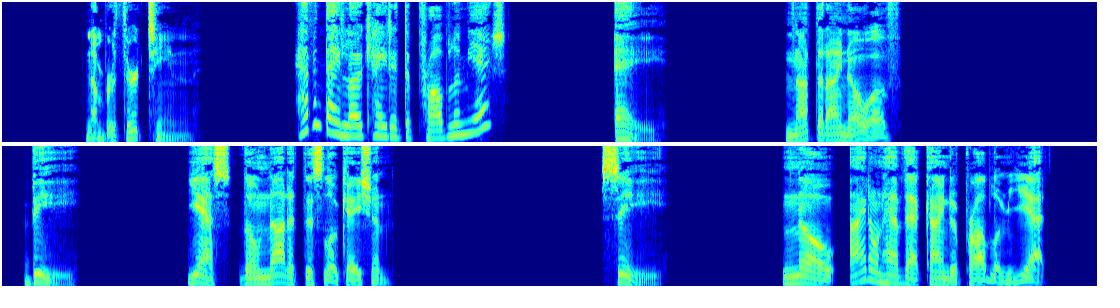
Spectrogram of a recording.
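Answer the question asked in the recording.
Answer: A: Not that I know of.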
